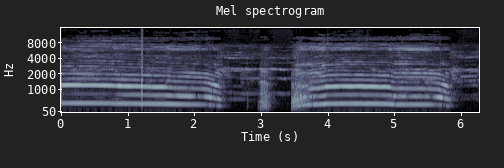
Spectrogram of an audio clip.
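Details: Young husky learning to howl: a long, steady howl held for over two seconds, sliding down at the end, then a second sustained howl rising briefly and falling again, with a harmonic-rich, clear tone.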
